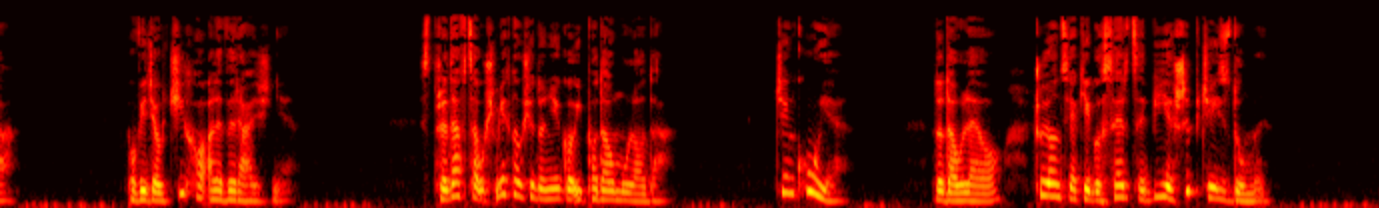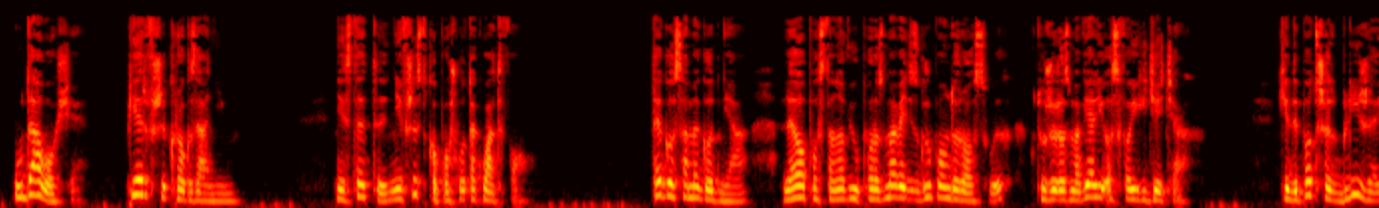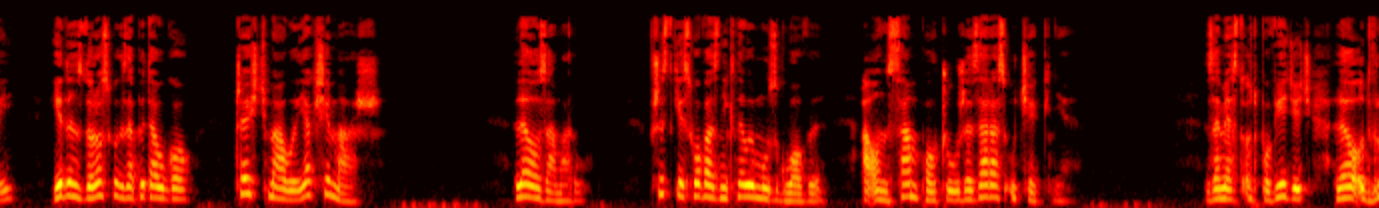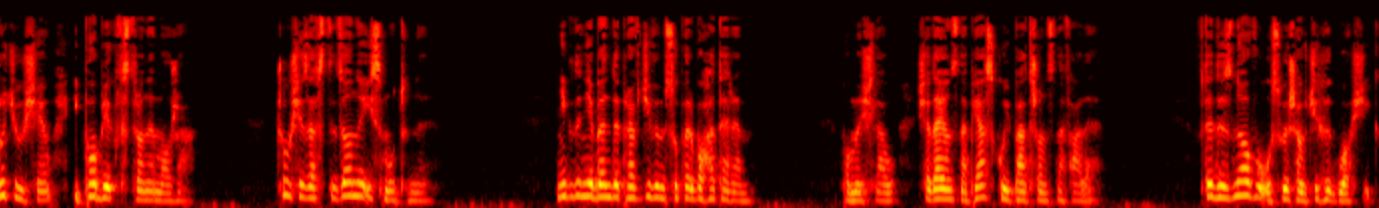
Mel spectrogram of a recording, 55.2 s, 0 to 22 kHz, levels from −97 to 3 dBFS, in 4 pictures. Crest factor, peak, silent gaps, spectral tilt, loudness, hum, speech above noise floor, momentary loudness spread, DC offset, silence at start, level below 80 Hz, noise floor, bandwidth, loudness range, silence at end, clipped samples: 22 dB; -12 dBFS; none; -3.5 dB/octave; -34 LUFS; none; 49 dB; 14 LU; under 0.1%; 0 s; -74 dBFS; -83 dBFS; 16 kHz; 5 LU; 0.1 s; under 0.1%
